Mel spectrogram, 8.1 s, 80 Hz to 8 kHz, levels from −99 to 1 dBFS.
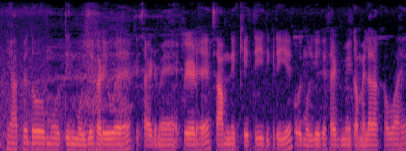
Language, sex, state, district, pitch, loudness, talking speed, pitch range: Hindi, male, Maharashtra, Nagpur, 105 Hz, -37 LUFS, 205 wpm, 105-110 Hz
